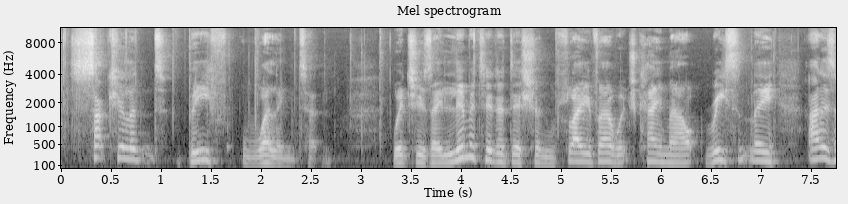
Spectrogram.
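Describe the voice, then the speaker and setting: A man's voice: on the high side, fairly bright tone, slight background noise. A man hosting a casual taste-test review to viewers, thinking aloud in a tentative, musing way. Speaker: food review vlog host.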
